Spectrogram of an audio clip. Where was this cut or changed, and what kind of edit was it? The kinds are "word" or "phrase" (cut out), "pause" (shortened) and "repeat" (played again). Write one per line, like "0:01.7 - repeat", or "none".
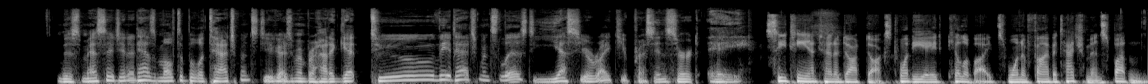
none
